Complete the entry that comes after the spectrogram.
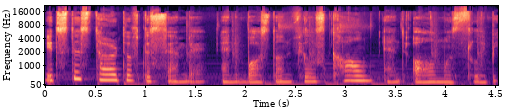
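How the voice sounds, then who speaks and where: A woman talking very slowly over background music. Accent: Kazakh. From Kazakhstan. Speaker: travel vlogger. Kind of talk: travel vlog narration.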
